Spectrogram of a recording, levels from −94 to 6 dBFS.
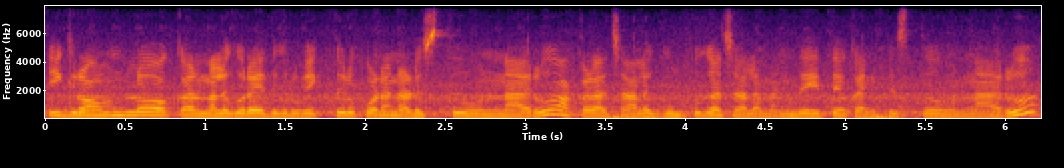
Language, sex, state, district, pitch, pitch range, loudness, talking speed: Telugu, female, Andhra Pradesh, Visakhapatnam, 210 Hz, 200-225 Hz, -15 LUFS, 155 wpm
